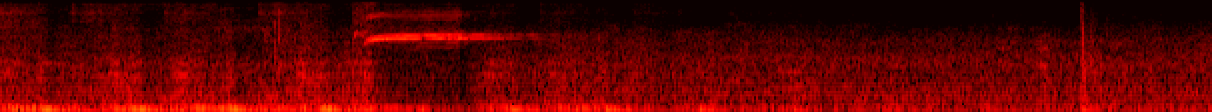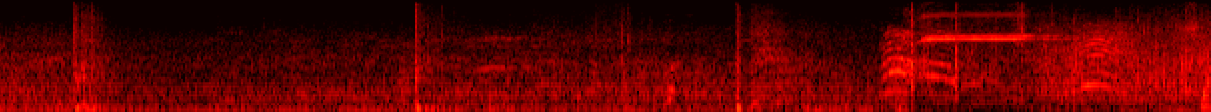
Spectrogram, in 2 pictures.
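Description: Beach volleyball rally: venue music with a beat fades as a referee's whistle blows about two seconds in. Then come four sharp volleyball hits spread over the next eight seconds: serve, pass, set and attack. A second whistle and raised voices follow near the end as the rally finishes.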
